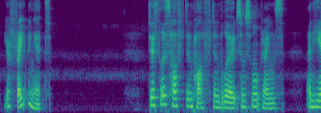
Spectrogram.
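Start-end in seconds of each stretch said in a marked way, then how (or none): 0.1-1.0 mildly exasperated, raised pitch; impatient. A narrator's reading. Hiccup protects the dragon, impatient with Fishlegs. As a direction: scold a friend with some impatience. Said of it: "said Hiccup impatiently".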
